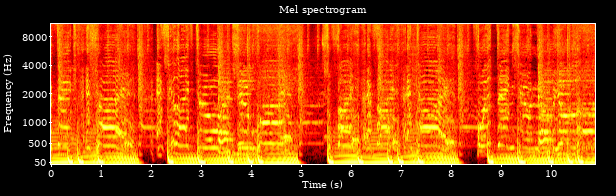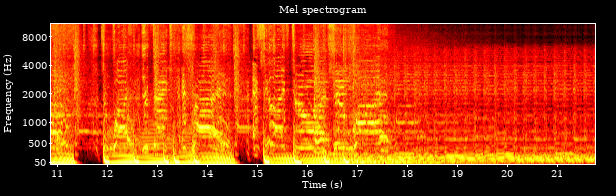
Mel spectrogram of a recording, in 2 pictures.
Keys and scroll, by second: 0.0-0.9 typing, 1.3 Return, 1.8 shift+Return, 1.9 shift+9, 2.8 ctrl+z, 3.8 BackSpace, 4.7 shift+9, 5.0 ctrl+s.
